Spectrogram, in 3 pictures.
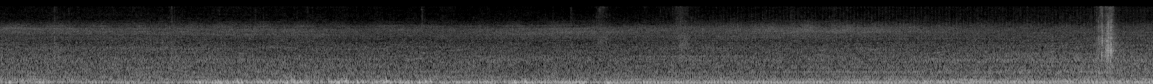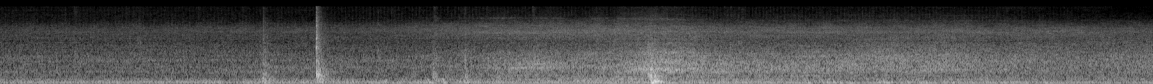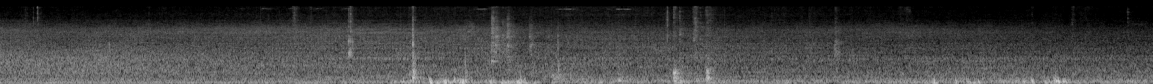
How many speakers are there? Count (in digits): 0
